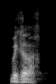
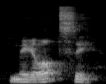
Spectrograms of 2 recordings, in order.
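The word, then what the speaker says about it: Migliozzi: My pronunciation of Guido Migalath. That's not his name, though. How do you pronounce it? Migalozzi.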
